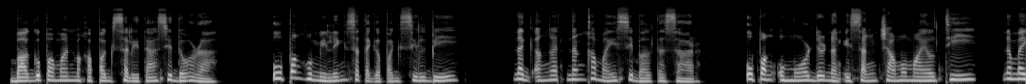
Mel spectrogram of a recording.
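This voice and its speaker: A woman narrates a scripted love drama in a fairly low voice. Her delivery is solemn and sentimental, and the sound is dry with no room around it. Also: darkish tone, no echo. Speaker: storyteller, narrator.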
